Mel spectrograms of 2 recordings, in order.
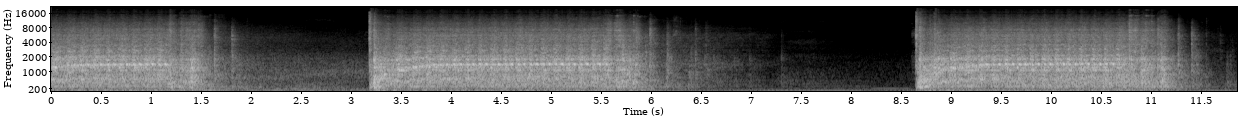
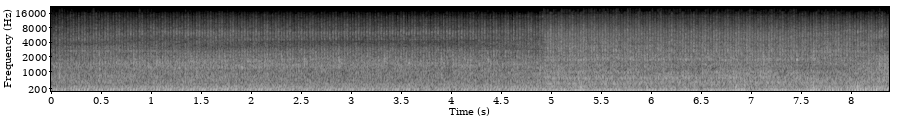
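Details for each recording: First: Allis-Chalmers C tractor with Woods L59 belly mower, first start of the year, little gas, battery hooked up, no choke, parked nose up: three long fast cranking bursts that never catch; cranks but won't start, maybe needs choke. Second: Allis-Chalmers C tractor with Woods L59 belly mower, first start of the year after choke start, oil pressure steady around 10 psi: low, even putter at idle with no knock or miss; runs well, normal idle.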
